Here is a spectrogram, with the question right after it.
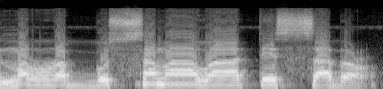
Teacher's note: یہاں پر دیکھیں قل مر، میم نون را زبر مر، اس نون را میں داخل ہوگا، یہاں پہ نون کی آواز ہی نہیں آئے گی، نون سائلنٹ ہو جائے گا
